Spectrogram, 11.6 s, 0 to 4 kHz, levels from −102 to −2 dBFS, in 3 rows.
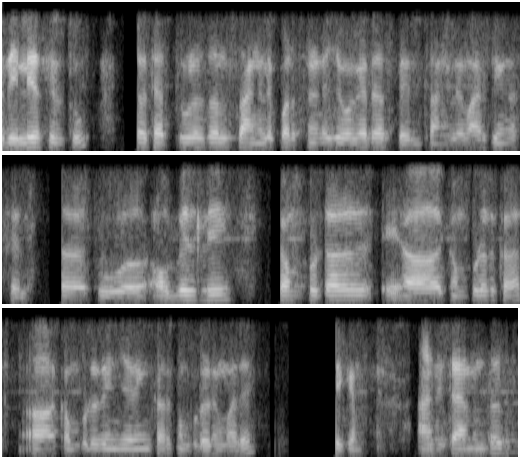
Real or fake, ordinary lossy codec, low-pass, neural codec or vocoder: real; none; 3.6 kHz; none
